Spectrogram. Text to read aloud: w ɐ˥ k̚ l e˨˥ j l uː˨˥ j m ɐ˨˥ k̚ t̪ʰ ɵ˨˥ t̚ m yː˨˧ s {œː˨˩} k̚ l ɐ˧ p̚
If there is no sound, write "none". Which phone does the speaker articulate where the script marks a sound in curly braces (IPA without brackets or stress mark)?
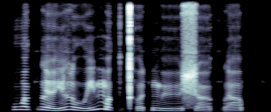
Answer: œː˨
